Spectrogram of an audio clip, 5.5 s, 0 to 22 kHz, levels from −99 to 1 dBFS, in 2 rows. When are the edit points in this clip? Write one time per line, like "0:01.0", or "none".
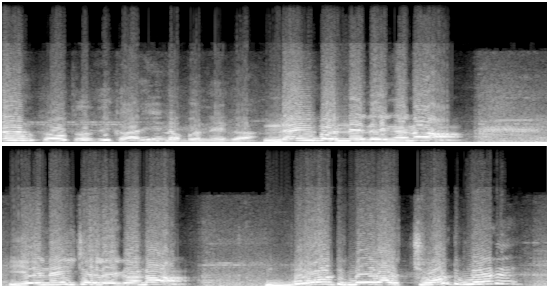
none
